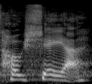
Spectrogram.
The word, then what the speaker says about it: Hoshea: Hosea, pronounced in Hebrew, is Hoshea.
